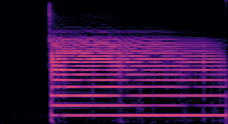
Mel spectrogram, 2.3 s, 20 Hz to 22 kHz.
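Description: A single distorted electric guitar note, tapped at the 15th fret, bursts in sharply after a moment of quiet and rings out loud and sustained with a steady, buzzing harmonic tone.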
